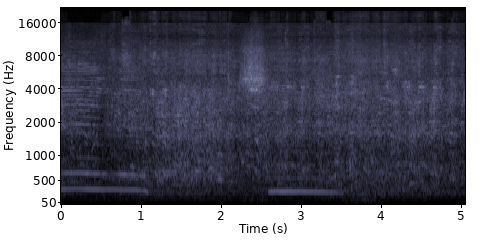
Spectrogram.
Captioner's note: laughter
